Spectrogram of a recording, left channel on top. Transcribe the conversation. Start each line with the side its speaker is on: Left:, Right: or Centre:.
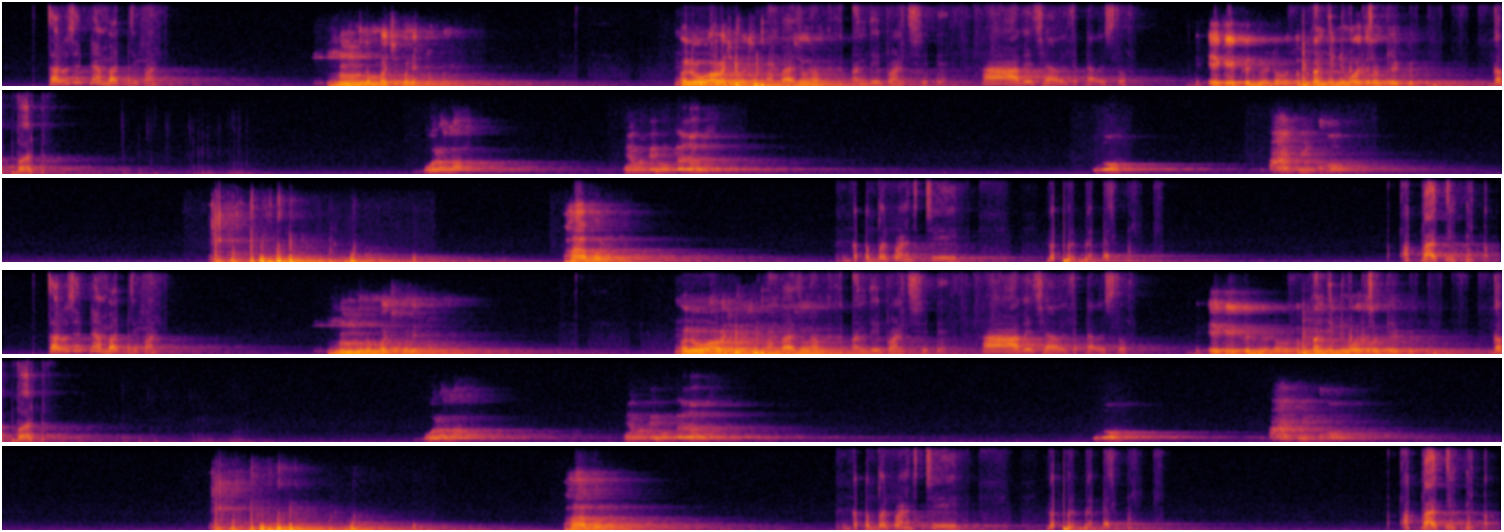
Centre: સારું છે ને અંબાજી પણ
Left: હમ્મ અંબાજી પણ એક નંબર-
Centre: <inaudible> હમ્મ
Left: હલો આવે છે અવાજ
Centre: અંબાજીમાં
Left: નથી આવતો
Centre: મંદિર પણ છે હા આવે છે આવે આવે છે.
Left: એક એક જ મિનિટ તમે
Centre: મંદિર
Left: કન્ટિન્યુ
Centre: પણ
Left: વાત રાખજો
Centre: છે
Left: એક જ
Centre: ગબ્બર
Left: બોલો તો એમાં <unintelligible> છો <inaudible> <inaudible> હા બોલો-
Centre: ગબ્બર પણ છે <unintelligible> અંબાજી-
